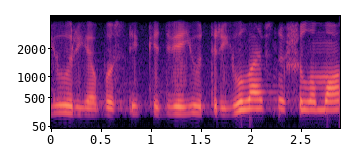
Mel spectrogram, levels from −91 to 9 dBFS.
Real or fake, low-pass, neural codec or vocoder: real; 3.6 kHz; none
